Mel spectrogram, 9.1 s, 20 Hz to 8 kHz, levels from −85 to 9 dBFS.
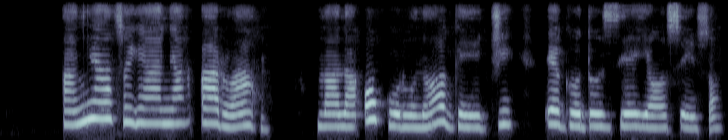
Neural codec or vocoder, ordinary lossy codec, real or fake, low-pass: codec, 32 kHz, 1.9 kbps, SNAC; none; fake; 7.2 kHz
